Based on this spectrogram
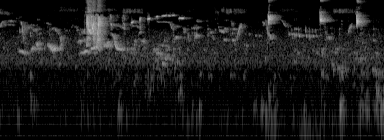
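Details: Wild fantail near its nest; sharp high chirps and squeaky twitters, with a loud brief rustle early on and several crisp clicks later.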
